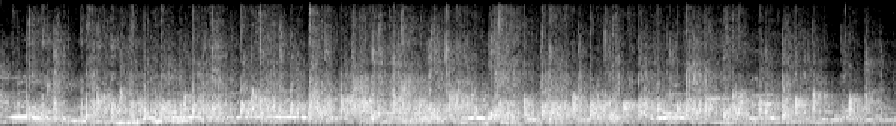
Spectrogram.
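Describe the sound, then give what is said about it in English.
A church audience applauding during a Sunday morning service, steady dense clapping that holds at full strength throughout, with voices calling out over it. “Let's put our hands together and make some noise for Jesus.”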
